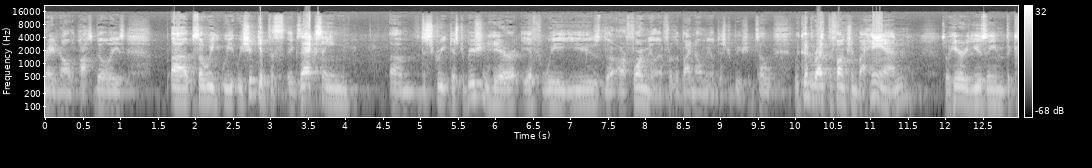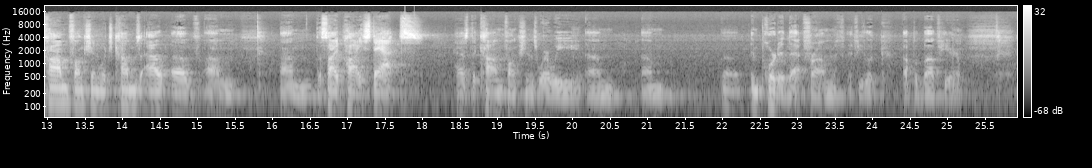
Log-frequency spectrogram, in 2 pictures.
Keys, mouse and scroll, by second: 1.2-1.5 scroll down 2, 2.7-6.4 scroll up 2, 6.4-7.9 scroll up 1, 7.9 scroll down 2, 19.0 scroll down 2, 19.2-19.8 scroll up 4, 20.5 scroll up 2, 23.7-24.6 scroll down 4.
